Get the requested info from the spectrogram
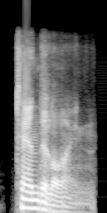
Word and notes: tenderloin: British English

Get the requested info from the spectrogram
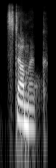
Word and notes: stomach: Indian

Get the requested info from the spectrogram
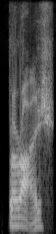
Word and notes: barrage: American English

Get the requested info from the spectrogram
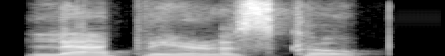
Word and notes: laparoscope: Indian

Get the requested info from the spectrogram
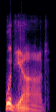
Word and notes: woodyard: British English

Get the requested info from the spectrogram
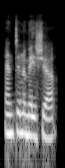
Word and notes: antonomasia: Indian

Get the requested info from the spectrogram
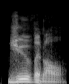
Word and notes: juvenile: American English

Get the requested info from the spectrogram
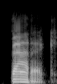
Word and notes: batik: American English

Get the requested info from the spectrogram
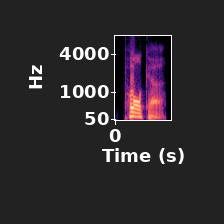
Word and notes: polka: American English

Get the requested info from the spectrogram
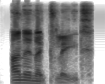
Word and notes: uninucleate: British English

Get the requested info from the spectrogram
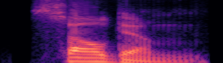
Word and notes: seldom: American English

